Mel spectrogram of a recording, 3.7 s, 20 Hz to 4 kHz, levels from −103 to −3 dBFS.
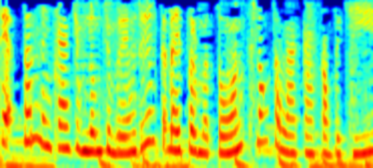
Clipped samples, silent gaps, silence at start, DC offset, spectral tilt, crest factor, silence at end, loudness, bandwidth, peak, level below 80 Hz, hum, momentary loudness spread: under 0.1%; none; 0 s; under 0.1%; -10.5 dB/octave; 16 dB; 0 s; -17 LUFS; 4 kHz; 0 dBFS; -28 dBFS; none; 5 LU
